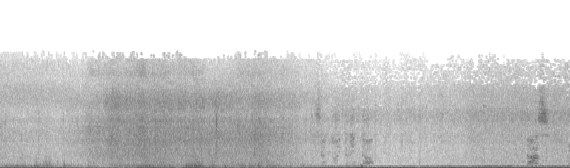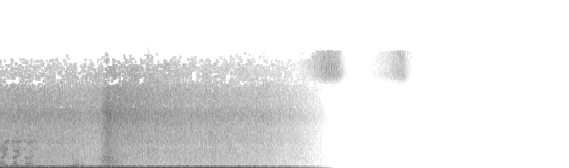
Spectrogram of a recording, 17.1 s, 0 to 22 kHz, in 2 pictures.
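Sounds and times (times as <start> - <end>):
rough sea rushing: 0.0 - 13.3
wind buffeting microphone: 0.0 - 13.5.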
